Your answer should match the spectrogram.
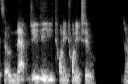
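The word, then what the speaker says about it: NAPGD: the acronym we can tell you how to pronounce it right so nap gd 2022 all right that's the future geopotential datum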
